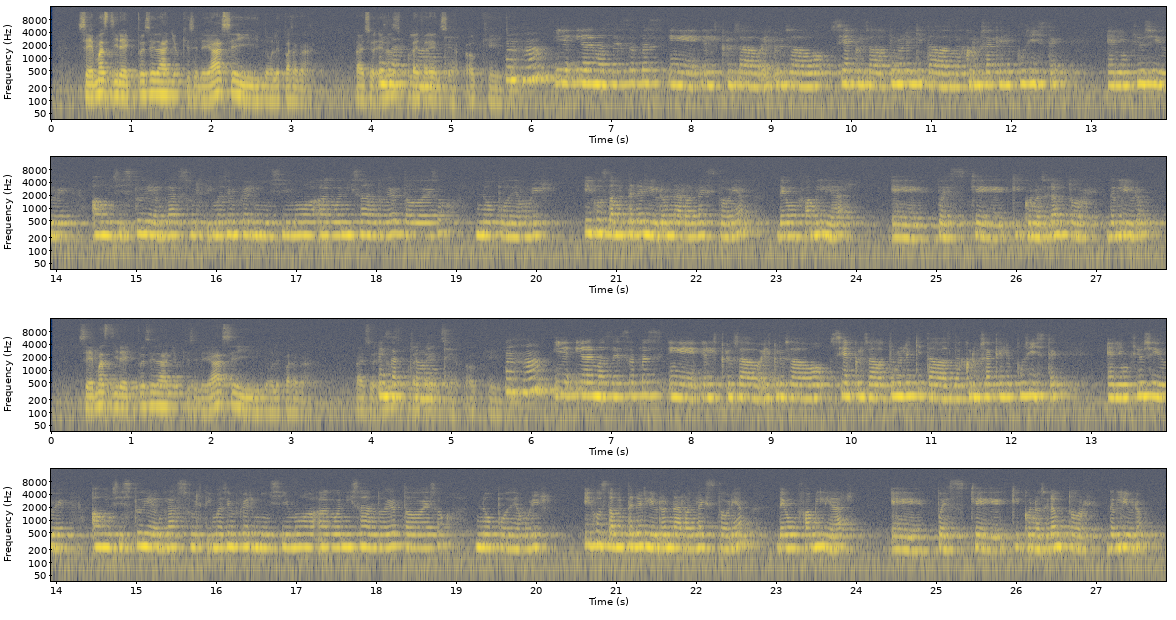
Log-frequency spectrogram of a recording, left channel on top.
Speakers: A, on the left (about 30°); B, on the right (about 45°).
A: se ve más directo ese daño que se le hace y no le pasa nada. Ah, eso- esa
B: Exactamente.
A: es como la diferencia. Ok, ya.
B: Ujú, Y, y además de eso, pues eh, el cruzado, el cruzado, si al cruzado tú no le quitabas la cruza que le pusiste, él inclusive, aun si estuviera en las últimas enfermísimo, a- agonizando de todo eso, no podía morir. Y justamente en el libro narran la historia de un familiar, eh, pues que, que conoce el autor del libro,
